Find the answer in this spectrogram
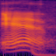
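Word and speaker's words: Aire: So Kylie had to clarify that it was actually pronounced the same way as the element.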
